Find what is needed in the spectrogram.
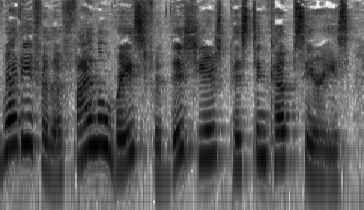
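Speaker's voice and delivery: usual speaking voice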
